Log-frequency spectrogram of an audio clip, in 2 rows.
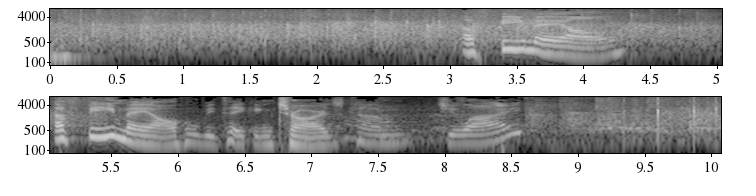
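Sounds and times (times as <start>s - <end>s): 
audience applause: 0.0s - 5.0s, 8.8s - 10.0s
speech: 3.1s - 4.4s, 5.0s - 8.8s.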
